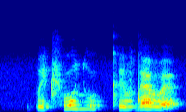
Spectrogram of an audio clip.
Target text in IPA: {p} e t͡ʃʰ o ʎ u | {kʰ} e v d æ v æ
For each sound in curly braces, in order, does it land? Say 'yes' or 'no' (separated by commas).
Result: yes, yes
